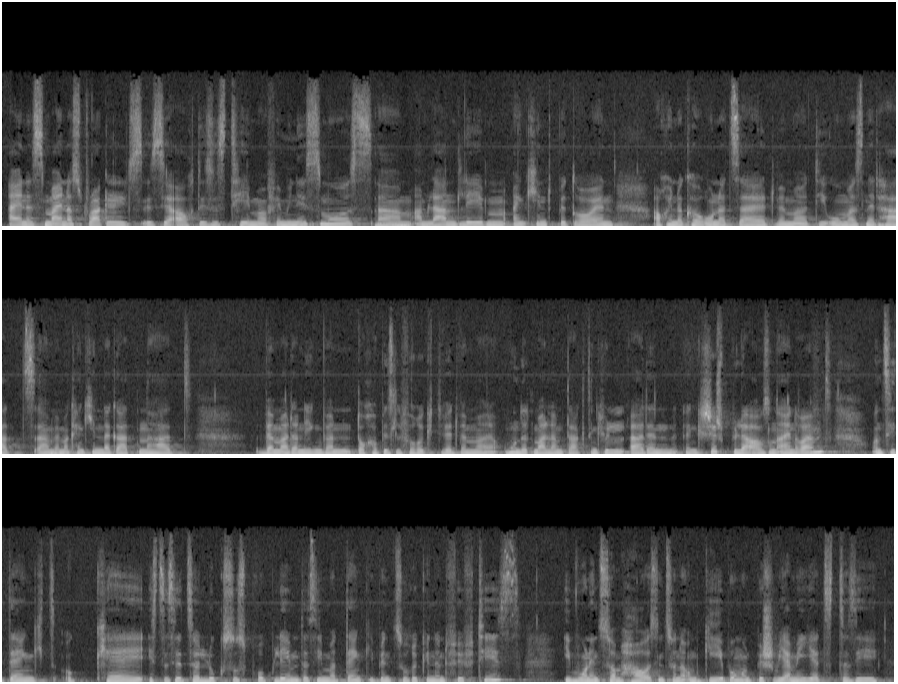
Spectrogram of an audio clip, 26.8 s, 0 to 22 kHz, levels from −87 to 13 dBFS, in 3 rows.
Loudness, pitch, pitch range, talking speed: -19 LUFS, 205 Hz, 195-220 Hz, 205 wpm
